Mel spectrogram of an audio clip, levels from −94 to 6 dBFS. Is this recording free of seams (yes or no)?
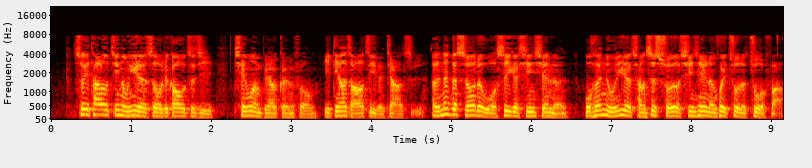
no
